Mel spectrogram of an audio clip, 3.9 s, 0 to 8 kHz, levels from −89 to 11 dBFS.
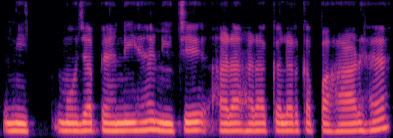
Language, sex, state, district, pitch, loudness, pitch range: Hindi, female, Bihar, Jahanabad, 165 Hz, -17 LUFS, 165-175 Hz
